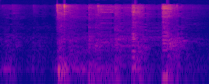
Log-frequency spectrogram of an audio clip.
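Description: A person coughing: three short coughs over about a second and a half, the first the loudest.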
